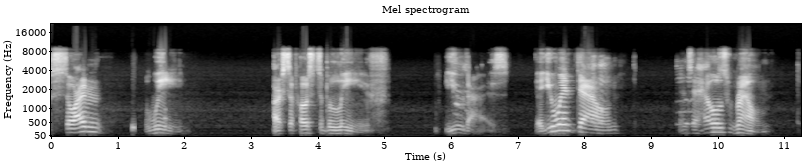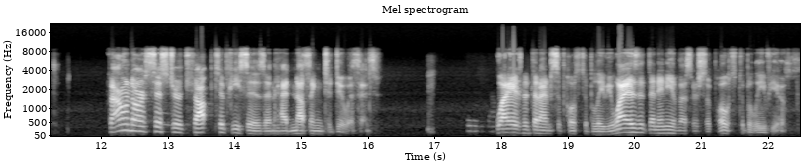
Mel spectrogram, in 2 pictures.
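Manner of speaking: rasping dragon voice, as if several voices speak. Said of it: "his voice rasps, almost as if there's more than one person talking".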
